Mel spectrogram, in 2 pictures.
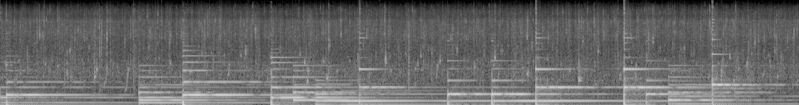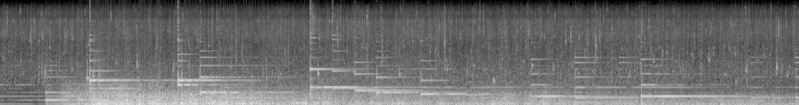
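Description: Slow lofi music of held, soft keyboard notes over rain sounds with scattered drips. About seventeen seconds in, a loud, low rumble of a thunderstorm sets in and continues under the music.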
